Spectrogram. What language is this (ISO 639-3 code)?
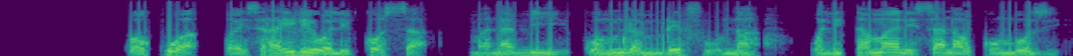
swa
